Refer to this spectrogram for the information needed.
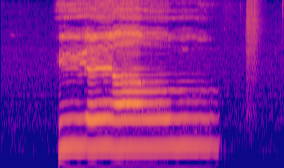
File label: male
